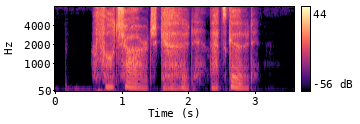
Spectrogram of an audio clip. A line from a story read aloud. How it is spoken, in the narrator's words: muttered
